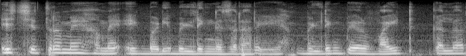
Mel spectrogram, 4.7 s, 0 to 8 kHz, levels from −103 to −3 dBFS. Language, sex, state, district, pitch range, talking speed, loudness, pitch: Hindi, male, Bihar, Darbhanga, 125-150 Hz, 205 wpm, -22 LUFS, 140 Hz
